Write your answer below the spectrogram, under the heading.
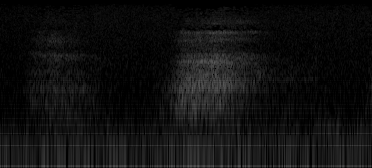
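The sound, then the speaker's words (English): A single deep breath taken during a guided relaxation exercise: a soft, breathy rush that swells for about a second midway, faint and alone over low background hiss. “So, take a deep breath.”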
